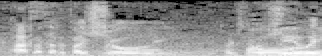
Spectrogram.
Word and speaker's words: pasta fagioli: So it's pasta fagioli. Yes. And yes, fagioli. And in an American setting, they say it pasta faioli. So it's Aioli. different. And then the Italian Americans would say pasta fagioli.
